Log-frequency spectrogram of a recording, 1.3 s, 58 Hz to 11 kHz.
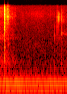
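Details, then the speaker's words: Gallagher Power Plus S50 solar fence charger on a ~13 V bench power supply: sharp snapping clicks about a second apart over a faint hum, louder than normal though output is good; the transformer is arcing inside. "Okay, it's putting out good, but hear that loud snapping sound? These usually aren't that loud. It's putting out right, but it's loud. That's not normal."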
